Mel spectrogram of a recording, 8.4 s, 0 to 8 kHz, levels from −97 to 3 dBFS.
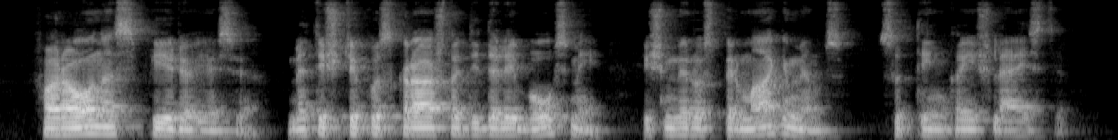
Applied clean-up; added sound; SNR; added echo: neural mask model Resemble Enhance denoiser.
